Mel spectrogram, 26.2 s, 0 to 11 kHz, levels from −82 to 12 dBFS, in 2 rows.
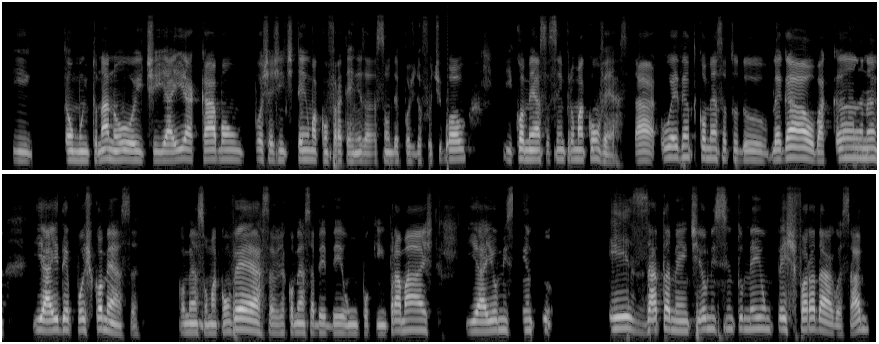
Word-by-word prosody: e 255 -3 -5 0.5
tão 135 0 +3
muito 130 0 -2
na 150 +4 +6
noite, 135 -3 0
e 130 +1 -2
aí 130 +4 +2
acabam, 145 -1 +2 0.2
poxa, 145 -3 -5
a - - -7
gente 130 0 -7
tem 140 0 0
uma 140 -1 0
confraternização 120 -1 -4
depois 115 -1 -9
do 120 - -10
futebol 145 +4 -1 0.5
e 135 -2 -11
começa 145 -2 +2
sempre 145 +3 -8
uma 145 0 +1
conversa, 145 -8 -4
tá. 130 +1 +1
O 165 +2 -1
evento 170 +1 -1
começa 155 -2 -2
tudo 130 -3 -6
legal 160 0 +6
bacana, 155 +5 -1 0.4
e 170 +1 +2
aí 155 +1 +7
depois 165 -1 -1
começa. 135 -11 +1 0.6
Começa 130 0 -1
uma 125 0 -2
conversa, 145 -4 +4
já 125 +1 -9
começa 130 0 -3
a - - -6
beber 125 0 -4
um 120 0 -2
pouquinho 230 -1 -6
pra 155 -3 +2
mais, 160 -2 +1 0.5
e 145 +2 -2
aí 145 0 +4
eu 160 0 0
me 165 -1 -4
sinto 245 - -9 0.8
exatamente, 165 -3 +2
eu 175 +2 -1
me 180 0 -6
sinto 180 +2 -8
meio 175 +1 -3
um 175 -1 -8
peixe 175 -2 -1
fora 170 +1 +2
d'água, 130 -9 +2
sabe. 165 +8 -2
145 Hz, 135 wpm, -23 LUFS, 130-165 Hz, 0.8 s, aí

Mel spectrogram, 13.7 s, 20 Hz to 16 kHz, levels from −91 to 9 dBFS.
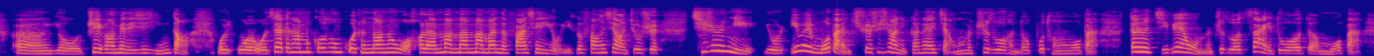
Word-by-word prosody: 嗯， 185 -1 -1
有 175 -3 -4
这 270 -2 +2
方 235 -1 +2
面 235 0 +1
的 210 - -2
一 210 - -4
些 225 - -6
引 205 +2 -8
导。 - - +2 0.3
我 215 0 0
我 215 -1 +3
我 205 - +1
在 295 +7 +6
跟 285 - -2
他 280 - +4
们 280 0 0
沟 280 0 -2
通 280 -1 -1
过 275 -1 0
程 250 -1 -1
当 260 0 +5
中， 265 -1 +2
我 - - 0
后 260 - 0
来 240 -1 +4
慢 270 0 +3
慢 255 0 +4
慢 265 0 +4
慢 250 0 +4
地 230 - -1
发 230 0 +5
现 235 -2 -4
有 190 - -9
一 - - -13
个 235 - -5
方 245 +2 -1
向， 235 -5 +1
就 230 +3 -3
是 225 -1 -1 0.3
其 300 - -1
实 360 +1 +3
你 240 - 0
有 210 -2 -4
因 325 +4 0
为 355 -2 +5
模 250 +1 +1
板 - - +5
确 270 - -4
实 275 +1 -7
像 265 -2 +1
你 - - -11
刚 220 +1 -5
才 235 0 -1
讲 235 - -6
的 175 - -9
嘛， 200 - -9
制 260 +5 -6
作 220 -1 -3
很 175 -5 -11
多 200 - -9
不 245 - -7
同 185 -7 -10
的 - - -9
模 190 +1 -7
板。 - - -2 0.3
但 300 0 +7
是 295 - +6
即 230 -5 -7
便 285 -2 +3
我 - - -3
们 - - -10
制 245 - -6
作 220 -1 -2
再 220 +3 +1
多 195 0 -3
的 195 - -7
模 170 +3 -7
板， - - -2
235 Hz, 345 characters per minute, -22 LUFS, 205-270 Hz, 0.3 s, 但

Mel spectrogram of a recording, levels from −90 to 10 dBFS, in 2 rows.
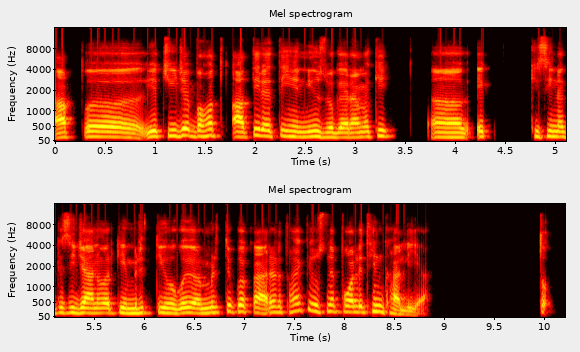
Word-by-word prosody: आप 150 0 +2 0.7
ये 175 - +4
चीजें 195 0 +2
बहुत 190 +1 -1
आती 160 +7 +2
रहती 185 -1 -1
हैं 165 - 0
न्यूज 170 -1 +1
वगैरह 150 0 +1
में 165 +1 -2
कि 190 +3 -2 0.5
अ, - - -3 0.4
एक 170 0 -2 0.4
किसी 175 +1 -2
न 165 -1 0
किसी 165 0 -2
जानवर 155 -1 +2
की 160 0 0
मृत्यु 160 +2 -1
हो 150 - +1
गई 160 +3 +2
और 155 - +4
मृत्यु 170 +5 -2
का 205 - +2
कारण 180 -1 0
था 215 - -2
कि 240 -1 -7
उसने 205 0 -2
पॉलीथीन 185 +2 +1
खा 165 - 0
लिया। 115 -3 -6 1.1
तो, - - -7
170 Hz, 190 wpm, -18 LUFS, 155-190 Hz, 1.1 s, ये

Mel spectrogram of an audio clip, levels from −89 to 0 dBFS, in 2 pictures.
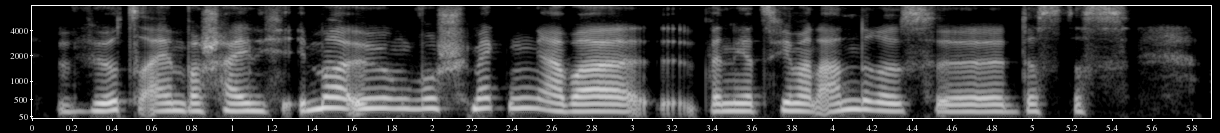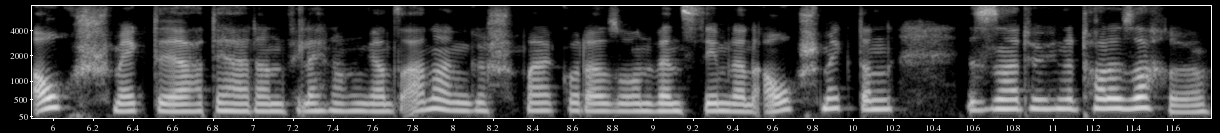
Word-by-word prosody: wird's 200 +5 0
einem 205 0 0
wahrscheinlich 200 -1 0
immer 270 +6 +5
irgendwo 265 -1 +2
schmecken, 270 0 -2
aber 195 -2 +4 0.3
wenn 195 +1 0
jetzt 200 -1 -1
jemand 200 -3 +1
anderes, 210 -1 0
äh, 185 0 0
das 185 +1 -5
das - - -6 0.4
auch 290 +1 +4
schmeckt, 200 -1 -3
der 190 -1 +2
hat 195 +2 -6
ja 200 -1 0
dann 195 0 -2
vielleicht 200 +1 -4
noch 205 - -4
'n 205 - -4
ganz 195 0 -3
anderen 225 -2 0
Geschmack 210 0 -5
oder 200 -1 0
so 200 0 -4
und 200 0 -2
wenn's 200 -1 +2
dem 200 0 +1
dann 190 -1 0
auch 205 +6 -1
schmeckt, 270 0 -3
dann 245 - +1 0.4
ist 220 - -2
es - - +5
natürlich 250 0 +2
'ne 255 -1 0
tolle 265 +1 +4
Sache. 185 -10 +1
205 Hz, 210 wpm, -22 LUFS, 195-250 Hz, 0.4 s, immer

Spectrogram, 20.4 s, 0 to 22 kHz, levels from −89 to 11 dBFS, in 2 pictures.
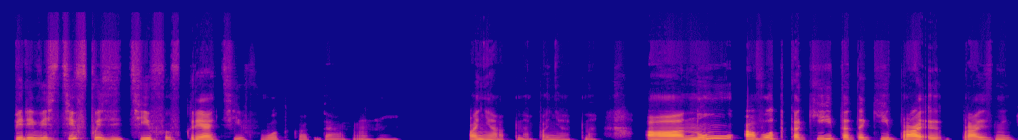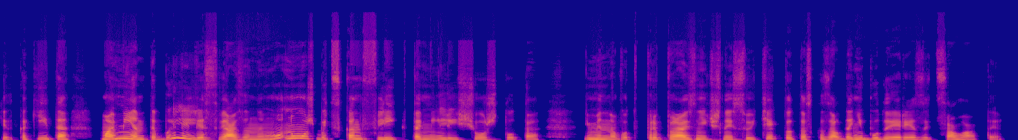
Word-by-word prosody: перевести 220 +4 -2
в - - -11
позитив, 195 -2 -5
и - - -6
в 155 0 -18
креатив, 175 -7 -1
вот 140 -1 -11
как, 135 -1 -15
да. 145 -3 -15
Мгм. 165 0 -16 0.7
Понятно. 155 -5 -4
Понятно. 150 0 -14 0.5
А, 175 -1 +9
ну, 255 - +1
а 230 +1 +7
вот 265 +6 -1
какие-то 235 0 -1
такие 225 -1 -4
пра 220 -2 +6 0.3
праздники, 160 -1 -1
какие-то 210 +2 0 0.3
моменты 225 - +4
были 335 - 0
ли 225 +2 +1
связаны, 175 -5 +2
мо 390 - 0
ну 345 +2 +2
может 345 -8 0
быть 245 +3 -7
с - - -8
конфликтами 205 -7 -2
или 180 - -3
ещё 175 -1 -6
что-то? 150 -3 -8 0.4
Именно 190 -6 0
вот 155 - -9
в - - -31
предпраздничной 190 -5 +2
суете 170 -4 -6
кто-то 190 +3 -4
сказал: 180 -4 -2
"Да 180 - -1
не 210 +4 -1
буду 200 -3 -3
я 160 -1 +2
резать 150 -2 -5
салаты." 165 -6 -4
185 Hz, 140 wpm, -24 LUFS, 165-225 Hz, 0.7 s, А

